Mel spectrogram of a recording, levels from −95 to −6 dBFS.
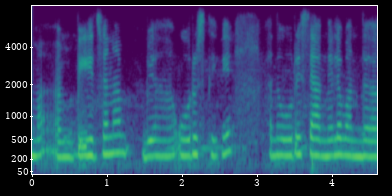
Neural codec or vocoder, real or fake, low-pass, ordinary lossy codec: none; real; 7.2 kHz; Opus, 16 kbps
